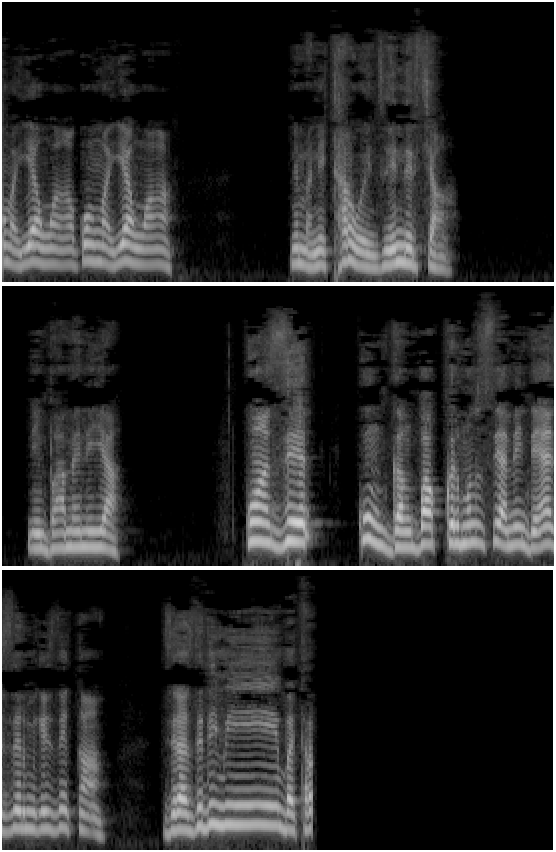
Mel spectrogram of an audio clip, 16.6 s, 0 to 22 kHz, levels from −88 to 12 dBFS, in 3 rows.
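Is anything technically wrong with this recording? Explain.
Yes, two things. Throughout, the speech has a swirly, smeared, hollow quality with softened consonant attacks, more damage than one decent lossy encode would leave. That's generation loss, most likely from about seven passes through WMA at around 96 kbit/s, each re-quantising on a shifted frame grid so the noise and spectral holes stack up.

Then at 14.12 s there's an audio dropout to silence: the sound cuts out mid-flow and stays silent, with no room tone, for the last 2.4 s to the end of the clip. Whatever was said there is gone.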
